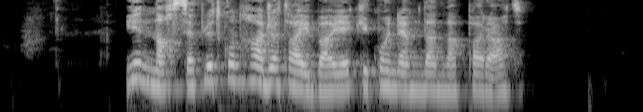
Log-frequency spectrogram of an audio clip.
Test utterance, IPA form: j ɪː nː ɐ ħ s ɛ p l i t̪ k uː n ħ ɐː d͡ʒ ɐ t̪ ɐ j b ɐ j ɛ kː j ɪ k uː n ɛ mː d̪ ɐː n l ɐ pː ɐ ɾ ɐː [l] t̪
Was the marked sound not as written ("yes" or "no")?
yes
